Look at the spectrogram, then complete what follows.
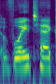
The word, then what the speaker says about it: Wojtek: I'm your host Michelle Lynn and today I'm very happy to have my new friend Voytech on.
